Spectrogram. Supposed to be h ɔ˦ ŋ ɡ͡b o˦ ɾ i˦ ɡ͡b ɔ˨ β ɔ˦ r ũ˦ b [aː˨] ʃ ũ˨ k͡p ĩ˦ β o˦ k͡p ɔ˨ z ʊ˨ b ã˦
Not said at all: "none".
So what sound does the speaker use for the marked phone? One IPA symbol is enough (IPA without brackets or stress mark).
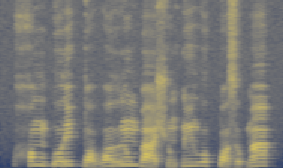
aː˨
